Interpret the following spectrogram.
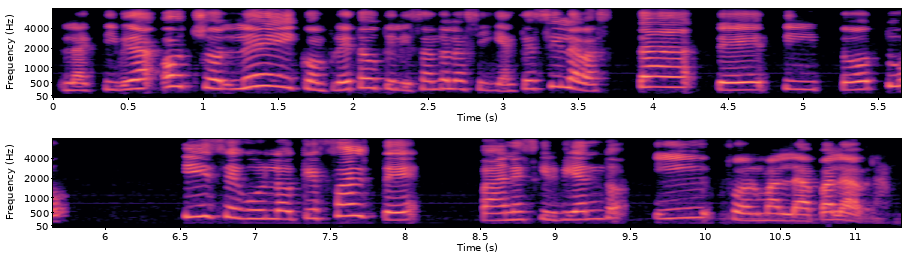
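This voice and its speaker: A woman from Chile teaching a first-grade class, speaking slowly and clearly, sounding out letters and syllables and often checking with "¿cierto?". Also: high voice, a bit bright. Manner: asks "¿cierto?" to check along. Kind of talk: recorded remote class instructions.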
